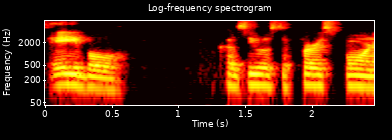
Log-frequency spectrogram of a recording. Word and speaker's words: Abel: lot about Abigail abadale that's probably not how you pronounce his name either it's able because he was the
